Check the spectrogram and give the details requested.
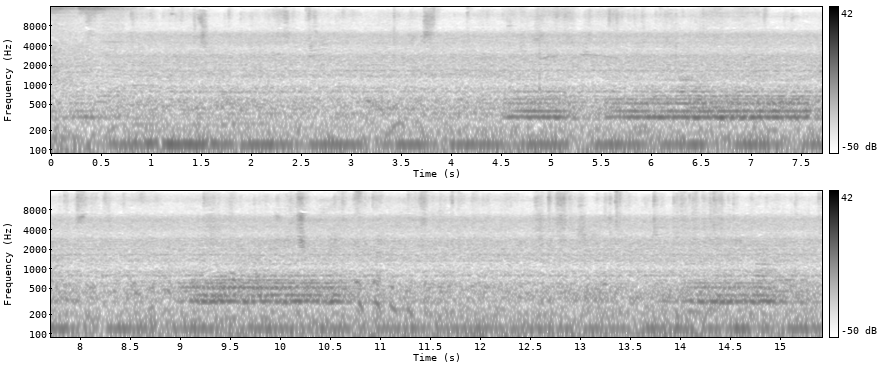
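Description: Steady low rumble of a moving Amtrak passenger train heard from inside the car, with the locomotive's multi-tone horn sounding muffled from up ahead in long blasts for road crossings: the first about four and a half seconds in, a second near ten seconds, and a third starting near the end.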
